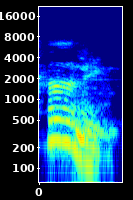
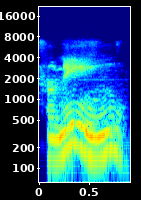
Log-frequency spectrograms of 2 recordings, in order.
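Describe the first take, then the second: First: "turning" as TUR-ning, first syllable stressed; natural stress. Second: "turning" as tur-NING, second syllable stressed; wrong-syllable stress. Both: Shown as a demonstration. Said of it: "you emphasize the turning".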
